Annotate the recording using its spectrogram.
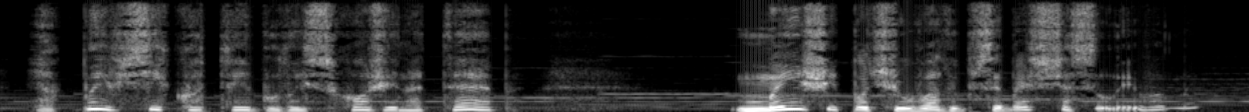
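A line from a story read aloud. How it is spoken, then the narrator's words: Whisper in the ear. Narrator (Ukrainian): пришепотів йому на вухо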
